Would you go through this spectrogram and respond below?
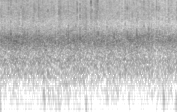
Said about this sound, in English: Come on, give me a round of applause for God being so good to us.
